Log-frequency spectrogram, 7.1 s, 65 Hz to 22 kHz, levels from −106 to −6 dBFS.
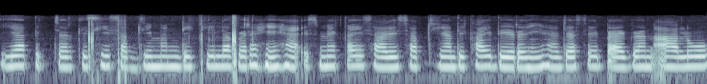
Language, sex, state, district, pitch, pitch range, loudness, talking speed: Hindi, female, Uttar Pradesh, Jyotiba Phule Nagar, 220 Hz, 215-225 Hz, -23 LUFS, 180 wpm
